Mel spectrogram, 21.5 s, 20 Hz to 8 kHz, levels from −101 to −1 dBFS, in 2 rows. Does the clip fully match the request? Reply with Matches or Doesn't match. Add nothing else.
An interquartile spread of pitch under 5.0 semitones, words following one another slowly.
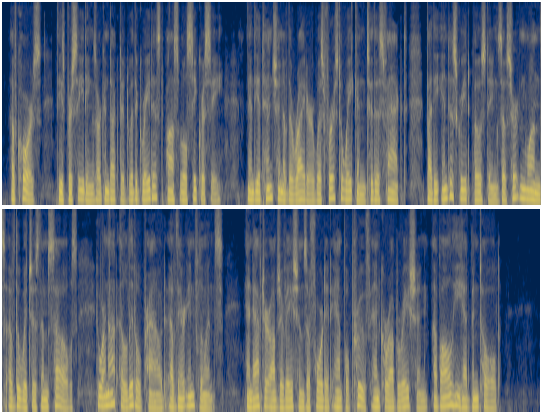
Doesn't match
